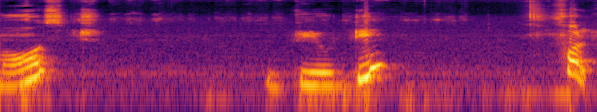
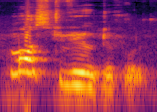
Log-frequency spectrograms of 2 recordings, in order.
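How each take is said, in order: First: "most beautiful" very slow, with long pauses inside; slow dictation. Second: Said in the usual way. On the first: Shown as a demonstration. Teacher writing the example for learners, "most beautiful" in slow dictation. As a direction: dictate "most ... beau-ti ... ful" piece by piece. Repeats it slowly while writing it out.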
